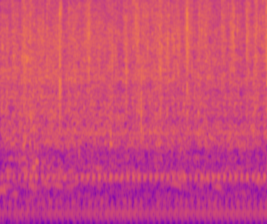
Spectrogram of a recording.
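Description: A tractor's engine running steadily at an even speed, with faint voices.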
